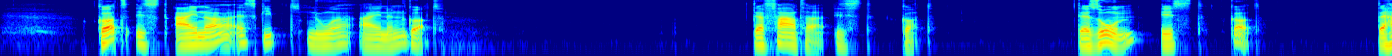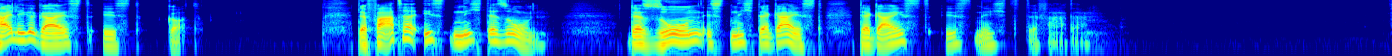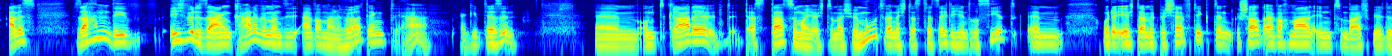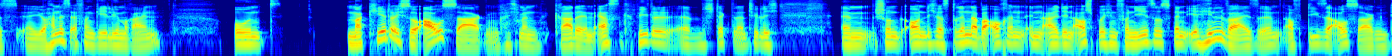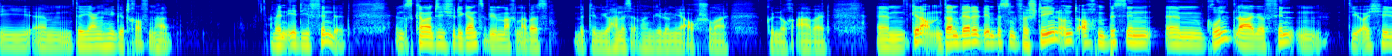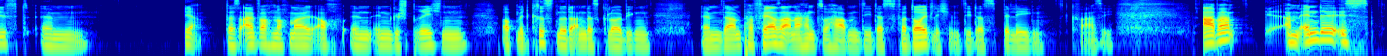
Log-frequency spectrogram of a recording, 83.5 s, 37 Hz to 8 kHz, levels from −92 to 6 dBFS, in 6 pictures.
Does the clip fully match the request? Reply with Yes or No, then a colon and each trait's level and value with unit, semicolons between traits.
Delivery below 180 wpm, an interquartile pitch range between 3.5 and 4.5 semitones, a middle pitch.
No: average, 150 wpm; average, 4.0 semitones; low, 110 Hz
